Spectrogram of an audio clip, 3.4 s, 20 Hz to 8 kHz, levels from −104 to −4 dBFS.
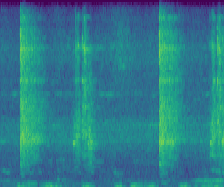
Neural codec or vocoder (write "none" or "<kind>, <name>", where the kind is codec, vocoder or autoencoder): vocoder, BigVGAN v2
